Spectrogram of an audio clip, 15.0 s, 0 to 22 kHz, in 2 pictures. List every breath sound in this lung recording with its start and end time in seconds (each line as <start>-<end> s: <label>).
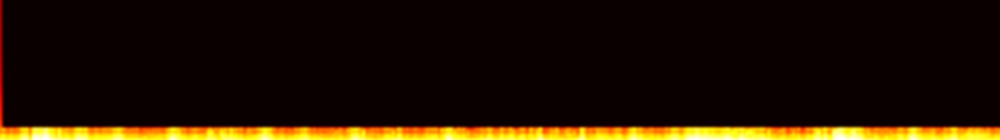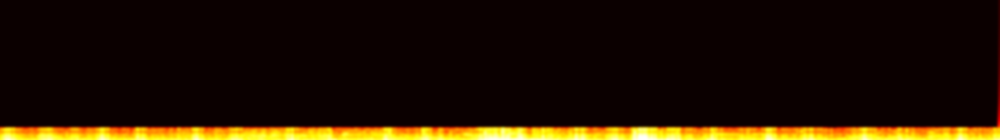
0.00-0.41 s: exhalation
0.00-0.41 s: crackles
5.07-5.82 s: inhalation
5.07-5.82 s: crackles
6.04-6.58 s: exhalation
6.04-6.58 s: crackles
11.10-11.84 s: inhalation
11.10-11.84 s: crackles
12.25-12.79 s: exhalation
12.25-12.79 s: crackles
